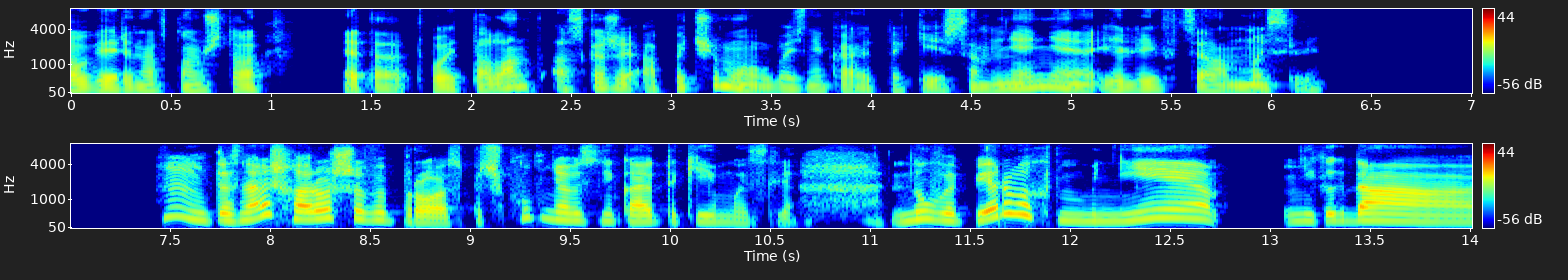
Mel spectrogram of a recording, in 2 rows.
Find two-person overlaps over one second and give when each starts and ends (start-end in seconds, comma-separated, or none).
none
